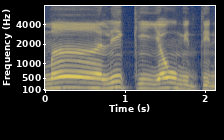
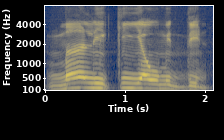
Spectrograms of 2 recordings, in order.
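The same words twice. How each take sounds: First: The vowel after the m is long. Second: The vowel after the m is short. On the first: "mimnya itu panjang" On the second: "mimnya pendek"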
